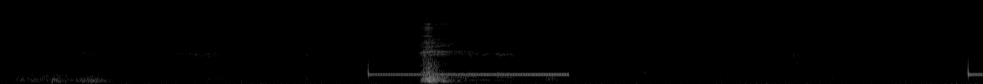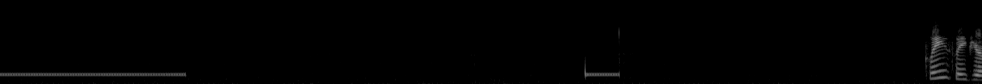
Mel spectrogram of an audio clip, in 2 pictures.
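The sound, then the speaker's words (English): Phone ringback tone on an outgoing call to the company Sentinel Electric and Lighting: two steady two-second rings spaced several seconds apart, then a third cut short almost immediately, with faint line hiss and clicks in between. “Now see, it's ringing for him.”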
